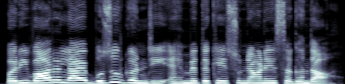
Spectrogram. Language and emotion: Sindhi, neutral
